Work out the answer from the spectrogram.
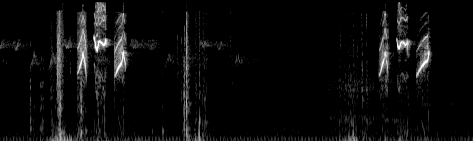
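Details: Female Cinereous tit calling to entice males into singing: two sets of three shrill high chirps several seconds apart, with low thuds between and a faint background hum.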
